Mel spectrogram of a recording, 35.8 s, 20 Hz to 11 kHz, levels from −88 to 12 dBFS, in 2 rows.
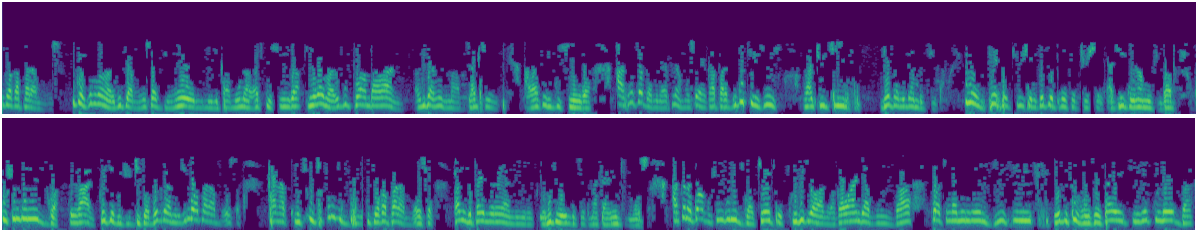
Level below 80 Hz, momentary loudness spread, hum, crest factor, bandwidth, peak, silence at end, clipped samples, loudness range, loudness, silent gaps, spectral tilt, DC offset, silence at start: -52 dBFS; 10 LU; none; 14 dB; 3.8 kHz; -2 dBFS; 0.05 s; under 0.1%; 4 LU; -16 LUFS; none; -13 dB/octave; under 0.1%; 0 s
